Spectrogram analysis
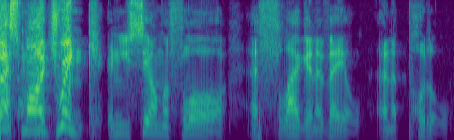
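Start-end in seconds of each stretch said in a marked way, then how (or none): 0.0-1.0 angry character voice, higher and louder. Voicing a bar patron who was shouldered hard: voicing an angry bar patron. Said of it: "one of them shoulders Derek Lee's incredibly hard and turns and goes".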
